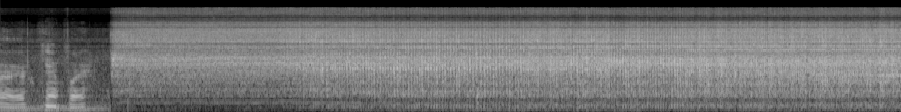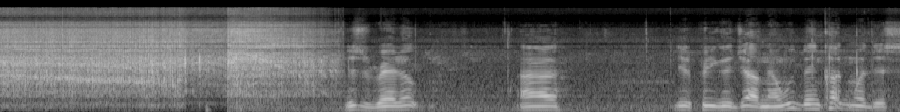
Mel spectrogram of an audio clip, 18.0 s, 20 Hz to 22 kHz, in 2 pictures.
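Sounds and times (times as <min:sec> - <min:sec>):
electric chainsaw cutting wood: 0:01.1 - 0:12.5.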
